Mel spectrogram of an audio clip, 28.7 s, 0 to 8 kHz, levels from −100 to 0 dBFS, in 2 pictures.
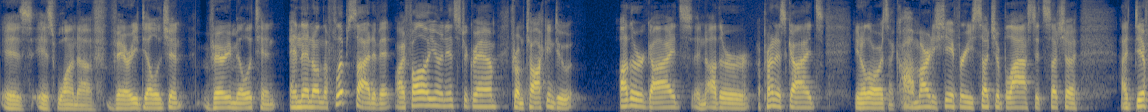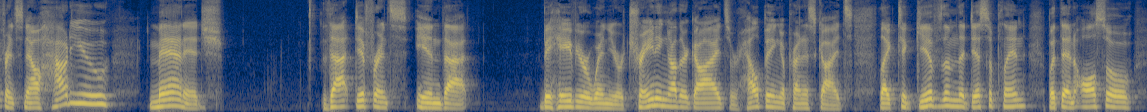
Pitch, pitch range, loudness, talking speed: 135 Hz, 125-155 Hz, -20 LUFS, 155 wpm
